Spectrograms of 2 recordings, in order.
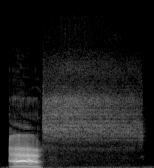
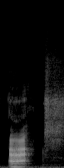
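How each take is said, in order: First: The s sound comes before the k. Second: The k sound comes before the s. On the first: The speaker calls it right. "they can't pronounce the S" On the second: The speaker calls it wrong. "They say axe"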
